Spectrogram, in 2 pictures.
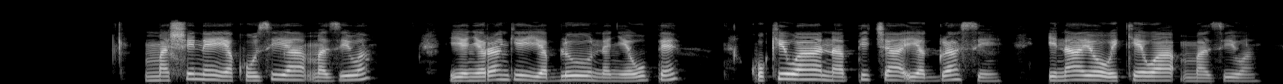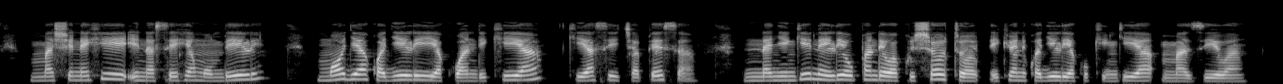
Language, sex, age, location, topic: Swahili, female, 36-49, Dar es Salaam, finance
